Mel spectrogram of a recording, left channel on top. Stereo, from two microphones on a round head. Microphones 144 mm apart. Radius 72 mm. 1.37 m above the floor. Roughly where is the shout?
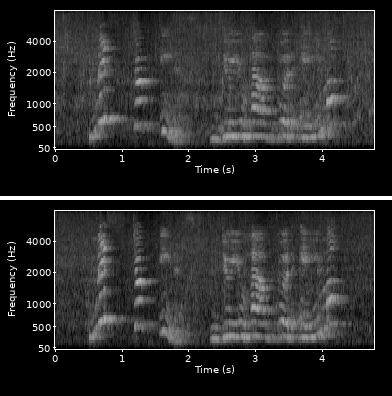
Right.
